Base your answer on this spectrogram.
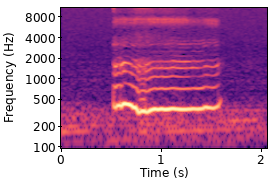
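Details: A male pug dozing in his owner's arms, making one steady, hum-like nasal snore lasting about a second at a fairly even pitch, indoors.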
